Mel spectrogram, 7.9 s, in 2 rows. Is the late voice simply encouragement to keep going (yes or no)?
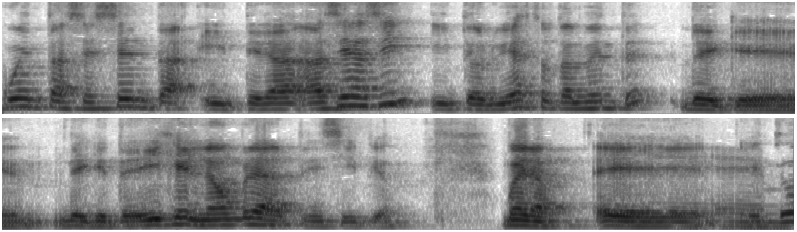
yes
